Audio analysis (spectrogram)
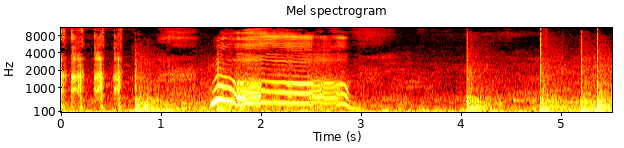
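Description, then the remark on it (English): Scattered sharp fireworks bangs and crackles go off at irregular intervals, some in quick clusters, with a drawn-out whining, cry-like voice rising over them in the middle. “Well, there it is, guys. There's the fireworks.”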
